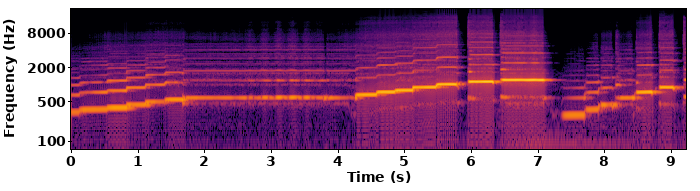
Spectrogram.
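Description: A Howard low D tin whistle plays a scale, with clear pure notes stepping up one after another, then a few louder high notes and a short falling run, close and alone.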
